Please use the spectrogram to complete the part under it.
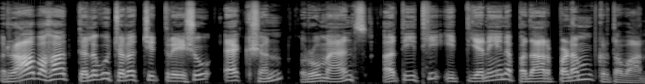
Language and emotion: Sanskrit, neutral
